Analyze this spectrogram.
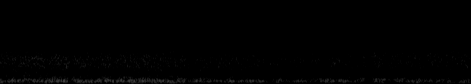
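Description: A small plastic connector clicks softly.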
